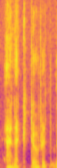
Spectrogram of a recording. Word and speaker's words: anecdotally: Anecdotally, or if I said it right, anecdotally, yeah, I said the C.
